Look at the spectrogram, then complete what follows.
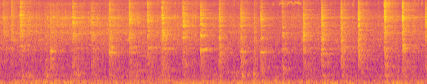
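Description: Roller coaster train climbing the lift hill on its chain lift: a steady mechanical rumble with rapid, evenly spaced clacking as the lift chain pulls the cars up.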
